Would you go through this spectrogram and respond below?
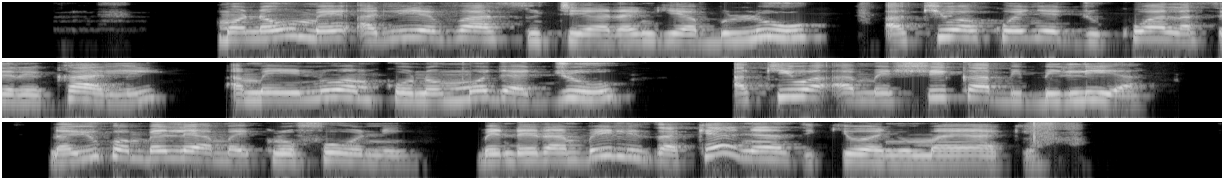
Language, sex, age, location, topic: Swahili, female, 25-35, Mombasa, government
